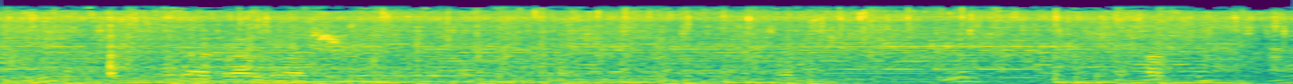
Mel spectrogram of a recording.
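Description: Bacon sizzling steadily as it fries in a camping frying pan over a charcoal grill, with background music underneath.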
